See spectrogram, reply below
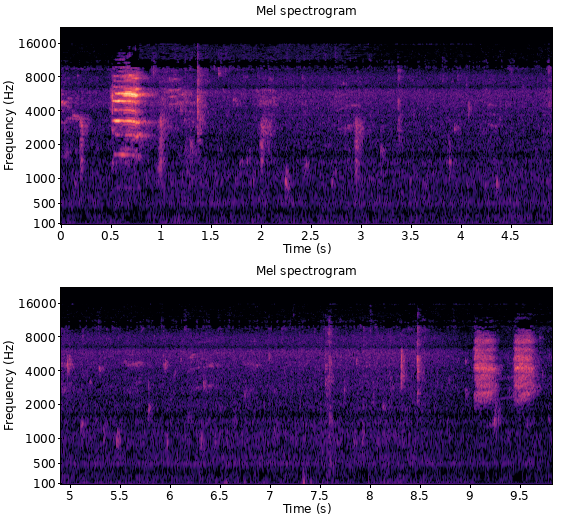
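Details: Four young blue jays, hungry and energetic, visiting a feeder yard in Southern Ontario, Canada. One loud harsh scream opens, then near silence with faint ticks, before two more raspy screams close in quick succession.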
